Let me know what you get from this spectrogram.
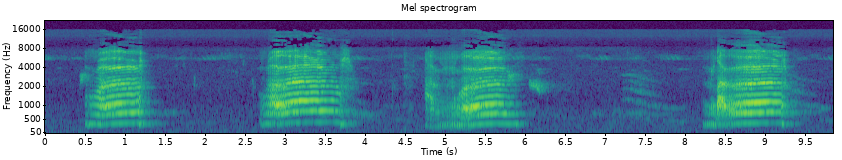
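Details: Four long, loud cat meows, each about a second and strongly harmonic, slightly rising then falling, separated by roughly two-second pauses in otherwise silent surroundings.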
